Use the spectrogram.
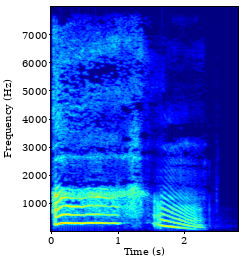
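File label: "seriously", male; Smite; baronsamedi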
